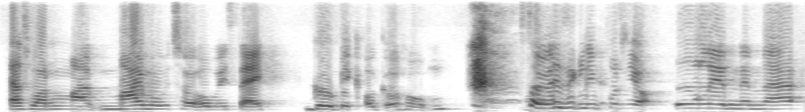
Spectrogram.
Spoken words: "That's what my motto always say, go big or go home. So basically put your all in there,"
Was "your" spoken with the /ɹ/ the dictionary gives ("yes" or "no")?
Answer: no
